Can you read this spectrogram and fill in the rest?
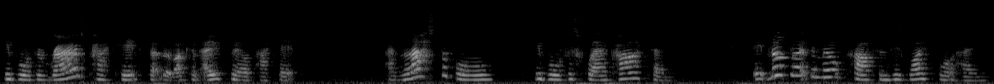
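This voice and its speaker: A woman with a fairly high voice narrates a children's story. She uses simple phrases and deliberate pauses, recorded slightly away from the microphone. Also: big pitch swings, pushed and bright, far from the mic, poor audio.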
